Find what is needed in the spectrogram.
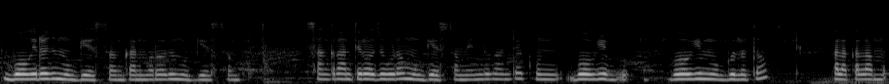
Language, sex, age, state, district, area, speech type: Telugu, female, 18-30, Telangana, Nalgonda, rural, spontaneous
